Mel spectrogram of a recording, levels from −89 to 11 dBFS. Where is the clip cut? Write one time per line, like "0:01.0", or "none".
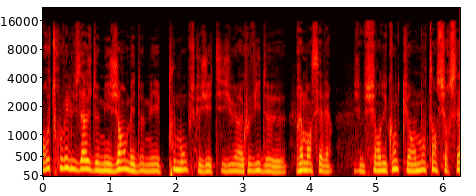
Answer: none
